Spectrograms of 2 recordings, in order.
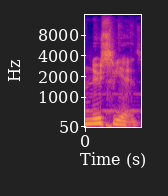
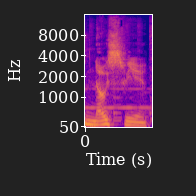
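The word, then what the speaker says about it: noosphere: another origin of the it's not new spheres I always pronounce it new sphere it's no sphere apparently I don't know I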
